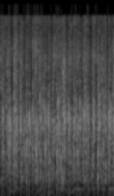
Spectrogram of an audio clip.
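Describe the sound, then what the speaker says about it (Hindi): Dense applause from a gathered farming audience at an outdoor rural forum in Baghpat, Uttar Pradesh, a steady crowd of many hands clapping together, loud and close, with no speech over it. "जोरदार तालियां अपने लिए भी।"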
